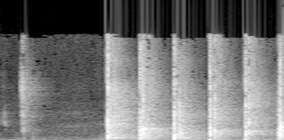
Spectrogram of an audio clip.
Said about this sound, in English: Clap it up. That was like both of our immediate. Yeah. That wasn't even scripted. That is an appropriate reaction.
